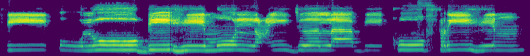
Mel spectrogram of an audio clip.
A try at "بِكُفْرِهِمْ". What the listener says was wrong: Ku jangan tamtid. Bi kufrihim. Bikuf langsung. Bikuf jangan bikuf bikufrihim. Jangan kuf itu namanya tamtid. Ayo jangan diayun, jangan dipanjangkan kunya.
